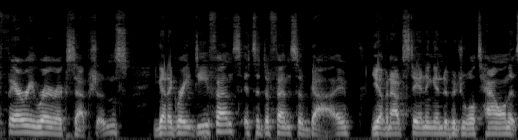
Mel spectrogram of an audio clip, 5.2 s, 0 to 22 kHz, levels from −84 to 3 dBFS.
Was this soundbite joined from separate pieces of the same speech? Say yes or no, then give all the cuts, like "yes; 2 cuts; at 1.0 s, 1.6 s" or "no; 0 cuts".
no; 0 cuts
